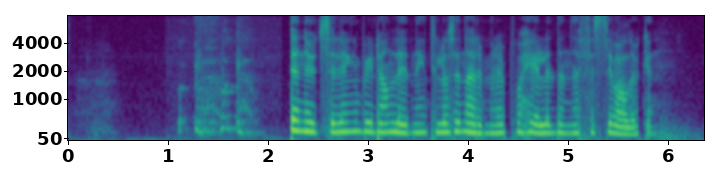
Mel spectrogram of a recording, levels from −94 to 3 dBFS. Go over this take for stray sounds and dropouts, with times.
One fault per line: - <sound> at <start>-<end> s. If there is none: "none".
- cough at 1.1-2.0 s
